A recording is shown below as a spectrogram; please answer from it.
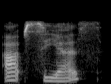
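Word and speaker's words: ὄψιος: seven nine eight and it's pronounced as opsius okay and we're going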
